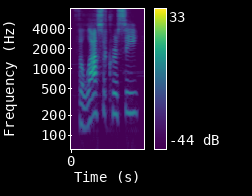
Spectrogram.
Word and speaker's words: thalassocracy: relentless onslaught of the Rotano Sea, lies the thalassocracy of thalassocracy? Theocracy. Thalassocracy. Thalassocracy. There we go. Figured out the pronunciation.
